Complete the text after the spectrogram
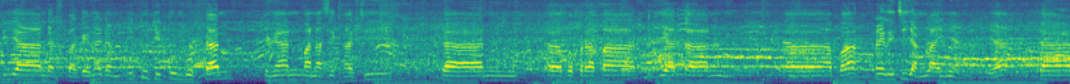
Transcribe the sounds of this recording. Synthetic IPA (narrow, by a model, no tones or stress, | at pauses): ɾiandansəbaɡajɲadanit̪udit̪umbuhkan | dəŋanmanasɪkɦad͡ʒi | dan | ʔəːbəbəɾapakəɡiat̪an | əapareliɡijaŋlaɪnɲajada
